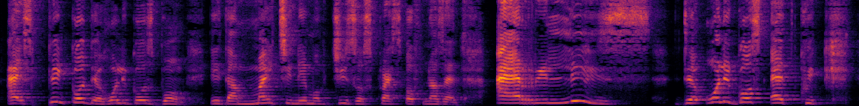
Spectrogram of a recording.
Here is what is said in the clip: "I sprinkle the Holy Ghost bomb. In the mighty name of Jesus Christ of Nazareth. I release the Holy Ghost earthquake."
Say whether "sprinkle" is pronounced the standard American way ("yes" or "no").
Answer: no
